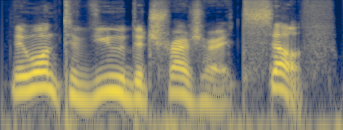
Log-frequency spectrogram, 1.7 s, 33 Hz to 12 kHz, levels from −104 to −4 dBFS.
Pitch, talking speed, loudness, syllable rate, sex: 165 Hz, 245 wpm, -18 LUFS, 6.0 syllables/s, male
